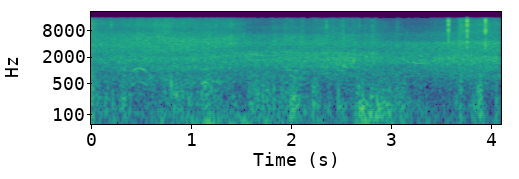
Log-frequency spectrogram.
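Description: Wind buffeting the microphone over small waves breaking and washing up a sandy beach.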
